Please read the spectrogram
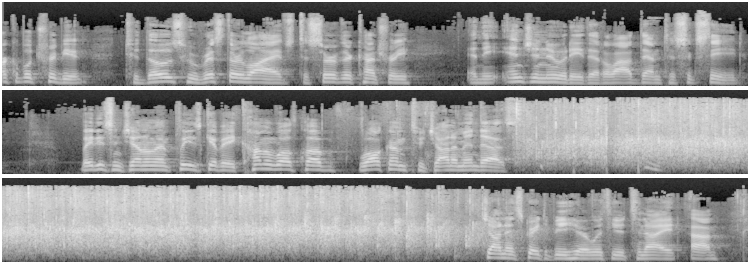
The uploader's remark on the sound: This program was recorded in front of a live audience at The Commonwealth Club of California in San Francisco.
